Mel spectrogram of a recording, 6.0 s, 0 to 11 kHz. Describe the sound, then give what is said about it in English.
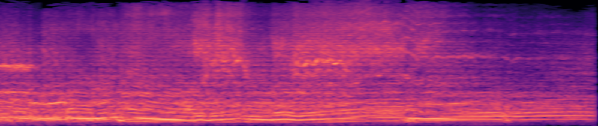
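Roaring engine of a 1968 Mustang tearing through San Francisco streets in a movie car chase, loud and continuous with constantly shifting pitch as it revs, while tires skid beneath it. “Steve McQueen careens through the streets of San Francisco behind the wheel of a 68 Mustang. We actually digitized the soundtrack from the Bullet movie”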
